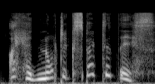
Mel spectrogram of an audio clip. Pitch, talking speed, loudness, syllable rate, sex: 300 Hz, 195 wpm, -16 LUFS, 5.4 syllables/s, female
